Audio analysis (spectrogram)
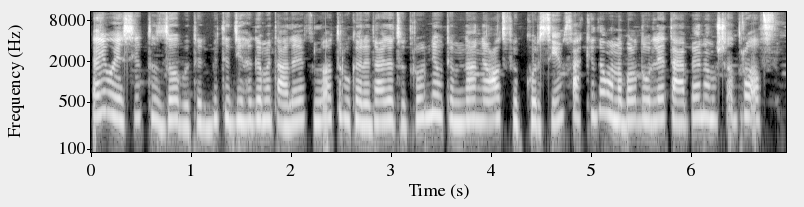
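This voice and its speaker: A shrill, bullying Egyptian older woman, her voice pushed high, as a woman narrator puts her on. She scolds at a rapid clip and slides into a fake-pitiful whine. The sound is dry and close. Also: steady tone, darkish tone, dry recording, lightly acted. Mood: whining.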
